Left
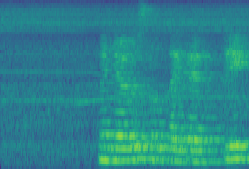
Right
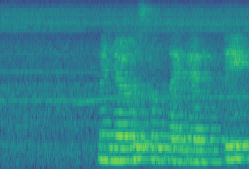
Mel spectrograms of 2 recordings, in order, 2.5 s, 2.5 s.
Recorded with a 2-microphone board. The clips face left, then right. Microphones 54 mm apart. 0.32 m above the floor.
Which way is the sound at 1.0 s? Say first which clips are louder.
Even; 20° right (ahead or behind).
